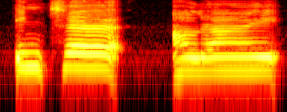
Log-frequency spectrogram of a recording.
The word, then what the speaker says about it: inter alia: What does the Latin phrase inter alia mean? Inter alia. I'll spell it.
